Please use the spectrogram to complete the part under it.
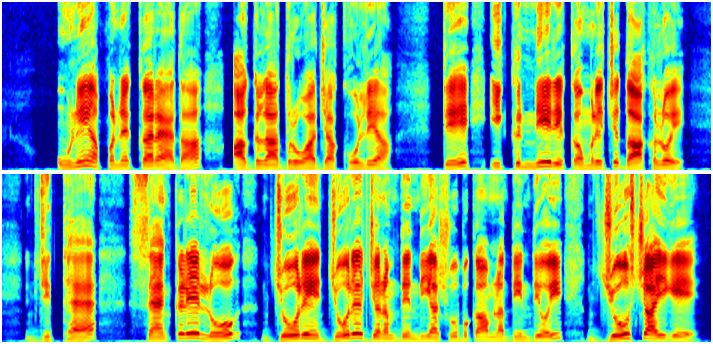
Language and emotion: Dogri, surprised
